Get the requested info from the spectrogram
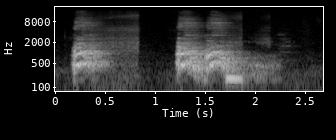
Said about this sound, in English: Oh no, she's going to bark. Here we go. She's barking at a bigger dog across in the park. Uh-huh. So they're communicating in their language.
